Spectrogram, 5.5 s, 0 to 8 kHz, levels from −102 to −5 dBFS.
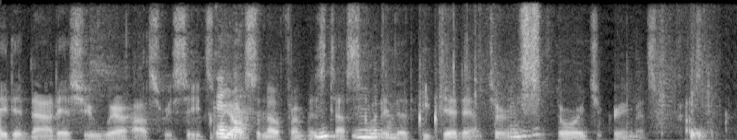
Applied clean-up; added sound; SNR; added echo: neural mask model RNNoise.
